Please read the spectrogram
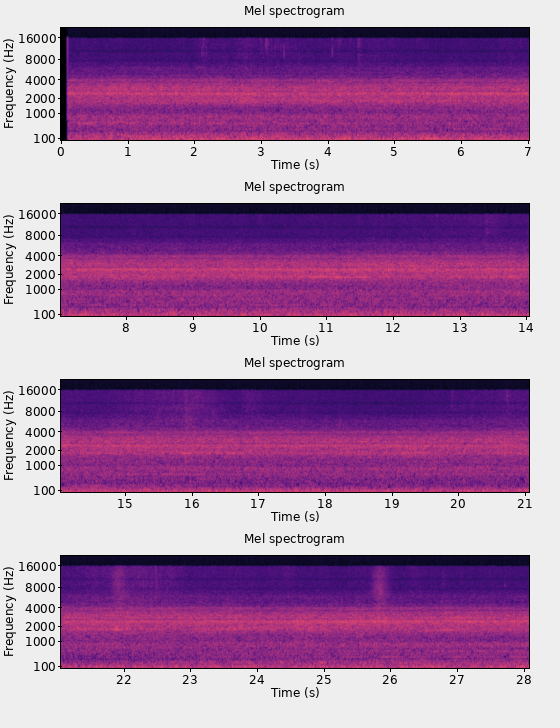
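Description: Steady interior running noise of an Intercity Direct passenger coach travelling at speed: a deep, even rumble of wheels on rail, with a faint steady high whine.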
